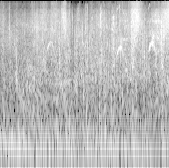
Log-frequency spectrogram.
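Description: Confringo blasting spell exploding in Hogwarts Legacy, a loud, dense booming crash that rumbles continuously for a couple of seconds, near and heavy, with no voice over it.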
